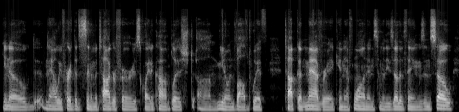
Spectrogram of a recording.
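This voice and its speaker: A man's voice: on the low side, little pitch movement, moderate pace, no room sound, clean studio sound. A man co-hosting a live entertainment news chat, talking in long rambling runs full of fillers and tag questions. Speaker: co-host.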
